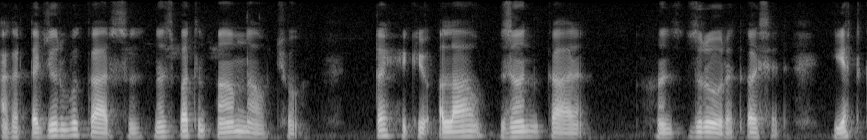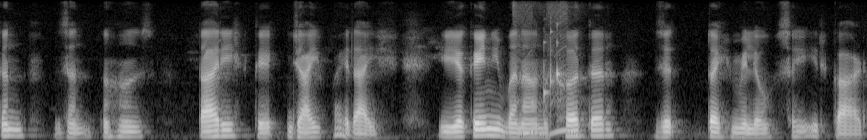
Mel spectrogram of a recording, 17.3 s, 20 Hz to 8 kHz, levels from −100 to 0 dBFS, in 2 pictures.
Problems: background sounds at intervals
